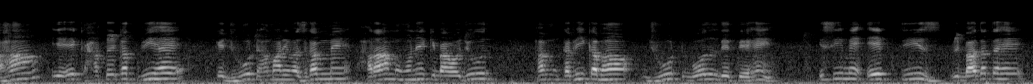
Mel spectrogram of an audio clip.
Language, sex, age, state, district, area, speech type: Urdu, male, 18-30, Bihar, Purnia, rural, spontaneous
